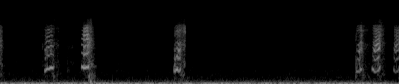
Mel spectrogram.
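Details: Domestic cat giving a handful of short, clipped meows, each a quick tonal burst, with two close together near the start, a single one mid-way and a final pair at the end, over a low steady background hum.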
